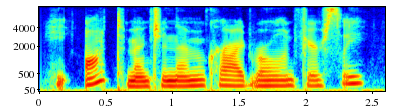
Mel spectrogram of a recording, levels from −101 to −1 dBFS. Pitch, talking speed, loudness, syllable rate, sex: 160 Hz, 185 wpm, -16 LUFS, 5.2 syllables/s, female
